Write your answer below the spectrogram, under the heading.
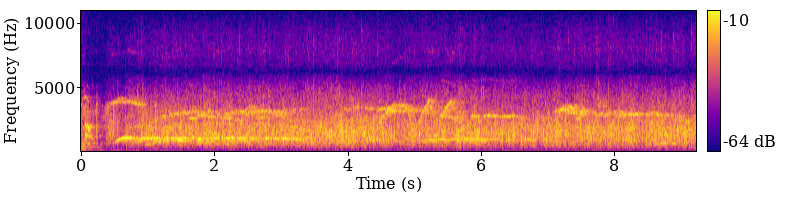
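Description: The music cuts off and a theatre audience applauds steadily, with a few shouts and calls heard over the clapping.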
